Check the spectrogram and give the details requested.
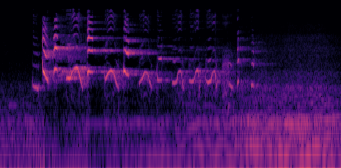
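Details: Cockatiel on a finger singing: whistled looping notes with sharp clicks for a few seconds, fading into a low background murmur and room noise at the end.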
